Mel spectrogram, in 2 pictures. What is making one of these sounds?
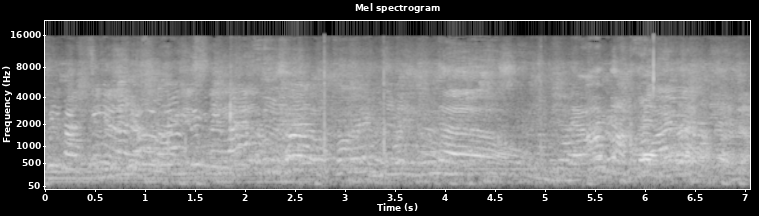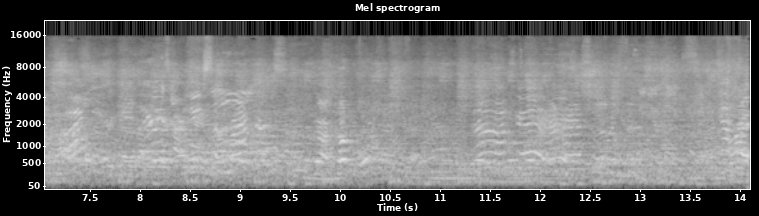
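A crowd of people chatter in a busy, noisy room.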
